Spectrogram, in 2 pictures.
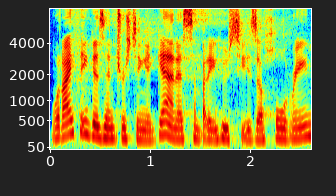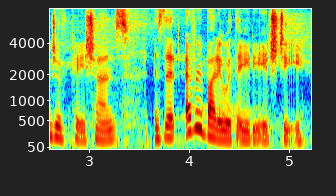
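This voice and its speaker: Gravelly low-voiced woman lecturing in a hall. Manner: rapid, with many fillers and restarts. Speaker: doctor presenting at a conference. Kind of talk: conference lecture. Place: large conference hall. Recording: hall reverb.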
